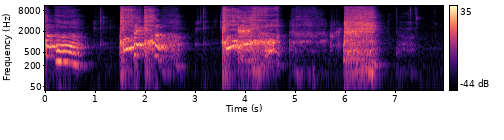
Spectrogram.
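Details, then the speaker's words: Acted smoker's cough: harsh, rattling coughing in repeated forceful bouts with throat clearing, imitating a persistent smoker's cough and warning of smoking-related lung disease. "ah ah allora that Red color is not from Fruit Punch Kids If you want to St In To You just Keep smoking This is l disease"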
